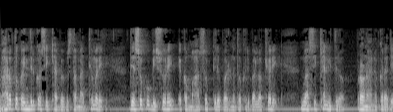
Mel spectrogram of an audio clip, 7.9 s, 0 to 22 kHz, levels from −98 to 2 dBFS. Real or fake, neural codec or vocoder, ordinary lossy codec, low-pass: real; none; none; none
